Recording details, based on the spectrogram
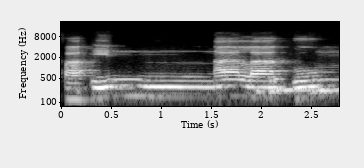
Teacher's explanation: Fa inna lakum, mim sukun bertemu dengan huruf mim itu hom mimi atau itu hom mutamasilain, mimnya dibaca gunnah mendengung, ditandai ada mim tasdid ditahan 2 harokat.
